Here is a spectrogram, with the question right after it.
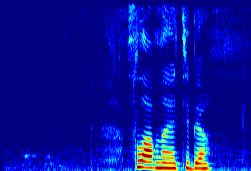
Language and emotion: Russian, positive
